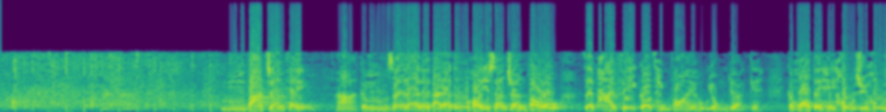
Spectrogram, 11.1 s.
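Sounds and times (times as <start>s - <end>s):
audience applause: 0.0s - 2.8s
speech: 2.8s - 11.0s.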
